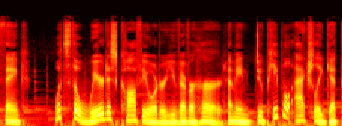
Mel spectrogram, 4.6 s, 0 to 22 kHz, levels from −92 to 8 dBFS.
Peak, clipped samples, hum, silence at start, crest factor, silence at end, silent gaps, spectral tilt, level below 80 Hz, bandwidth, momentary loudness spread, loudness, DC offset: 0 dBFS; under 0.1%; none; 0 s; 16 dB; 0 s; none; -7 dB/octave; -34 dBFS; 11.5 kHz; 6 LU; -16 LUFS; under 0.1%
